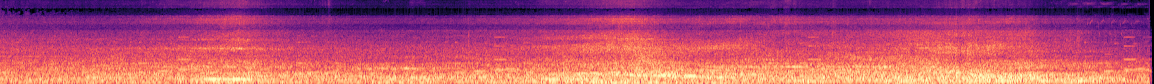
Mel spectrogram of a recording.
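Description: A large sleeper coach bus moving past at close range, its engine and tyres running steadily and growing a little louder from about halfway through as the rear of the bus goes by.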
